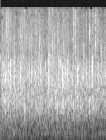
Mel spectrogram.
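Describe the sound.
A French-speaking church audience applauds during a Sunday service, a steady, fairly quiet stretch of continuous clapping with no clear breaks.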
